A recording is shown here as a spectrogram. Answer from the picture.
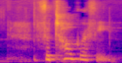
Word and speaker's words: photography: the second example photography you can hear the pronunciation is different and that's because the second syllable is the stressed syllable in this word photography o tog photography comp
